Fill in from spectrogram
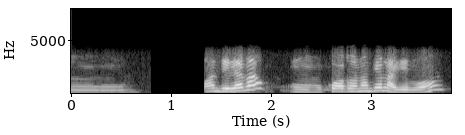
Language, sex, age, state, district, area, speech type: Assamese, female, 45-60, Assam, Morigaon, rural, conversation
